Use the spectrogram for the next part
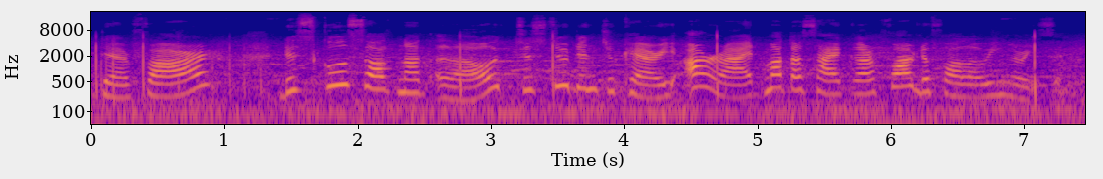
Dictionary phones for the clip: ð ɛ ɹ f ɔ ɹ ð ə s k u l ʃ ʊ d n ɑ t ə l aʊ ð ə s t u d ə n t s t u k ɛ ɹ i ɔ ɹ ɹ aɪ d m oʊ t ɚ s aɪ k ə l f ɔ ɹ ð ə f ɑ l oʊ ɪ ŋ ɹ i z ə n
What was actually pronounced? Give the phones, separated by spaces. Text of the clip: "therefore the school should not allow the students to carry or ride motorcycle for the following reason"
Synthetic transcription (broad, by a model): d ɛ ɹ f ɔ ɹ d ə s k u l s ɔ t n ɑ t ə l aʊ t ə s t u d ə n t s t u k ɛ ɹ i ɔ l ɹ aɪ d m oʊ t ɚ s aɪ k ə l f ɔ ɹ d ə f ɑ l oʊ ɪ ŋ ɹ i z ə n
